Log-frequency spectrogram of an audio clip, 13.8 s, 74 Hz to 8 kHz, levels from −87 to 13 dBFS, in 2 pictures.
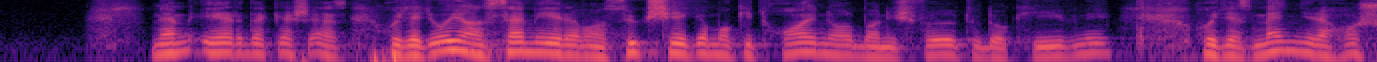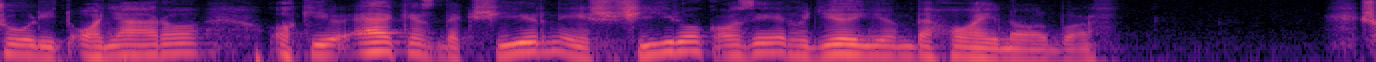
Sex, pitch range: male, 120-155 Hz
